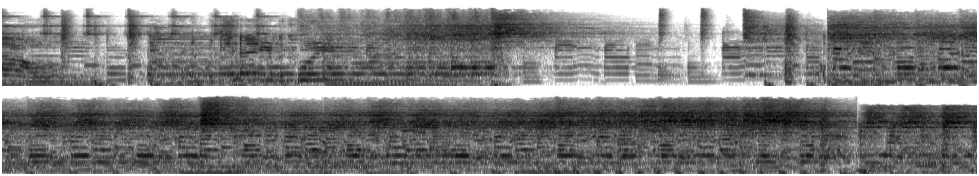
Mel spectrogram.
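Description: Live rock band playing electric guitars, bass guitar and drum kit. About five seconds in the music drops to a sparse, quieter break, and the full band comes back in around eight seconds.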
